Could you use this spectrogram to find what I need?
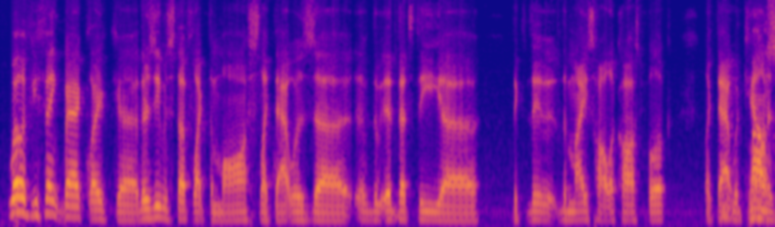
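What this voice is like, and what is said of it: Rural country accent. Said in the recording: “forgive my accent. You know, I as a person of country, I say things a little strangely.”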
